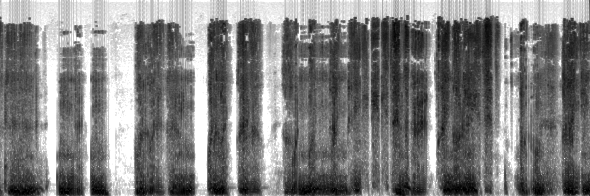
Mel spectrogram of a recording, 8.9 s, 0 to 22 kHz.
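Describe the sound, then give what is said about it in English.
A person imitates a pig with a rapid series of loud, guttural grunts and snorts in short bursts, almost like squealing pig chatter, with brief silent gaps between them. “This okay is a legitimate impression of pigs actually hosting the podcast, just for 30 seconds.”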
